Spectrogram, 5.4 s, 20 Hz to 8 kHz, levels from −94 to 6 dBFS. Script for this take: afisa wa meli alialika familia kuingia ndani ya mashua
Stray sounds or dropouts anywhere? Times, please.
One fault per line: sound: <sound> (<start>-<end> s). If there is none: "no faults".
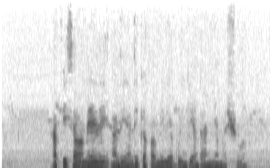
no faults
